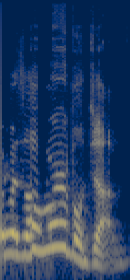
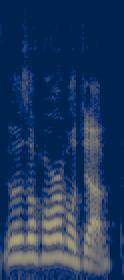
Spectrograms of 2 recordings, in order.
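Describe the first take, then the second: First: High, louder, amused outrage; a lively pitched-up jab; emphatic agreement. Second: Said in the usual way. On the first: Real, not acted. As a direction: pile on the mockery. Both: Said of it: "Horrible Photoshop on his hair".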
